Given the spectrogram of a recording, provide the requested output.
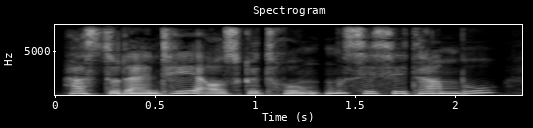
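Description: Lady doing a chatty mom figure for an audiobook, bit higher than her own voice, prim and scolding, dry sound. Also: dry recording, natural voice. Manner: brisk, admonishing, falsely cheerful. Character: chatty proper mother lecturing on manners.

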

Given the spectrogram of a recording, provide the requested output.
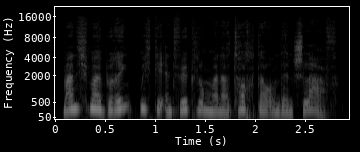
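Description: A woman's voice: mid-range voice, a little fast, darkish tone, no room sound, studio quality, pitched above the performer's own voice, lightly acted. Woman voicing a stern, strict father. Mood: worried. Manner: stern, commanding.

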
